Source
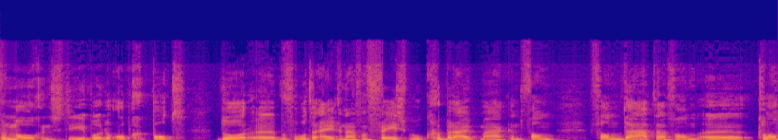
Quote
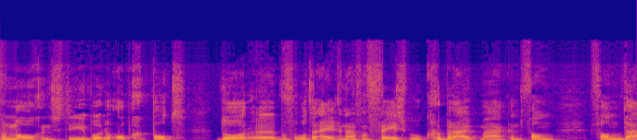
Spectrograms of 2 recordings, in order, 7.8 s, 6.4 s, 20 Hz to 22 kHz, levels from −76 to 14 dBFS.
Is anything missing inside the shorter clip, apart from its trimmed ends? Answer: no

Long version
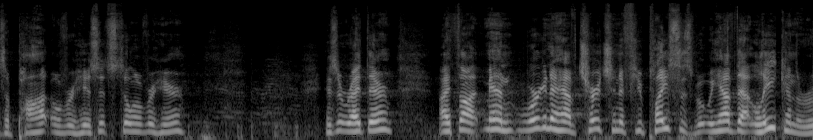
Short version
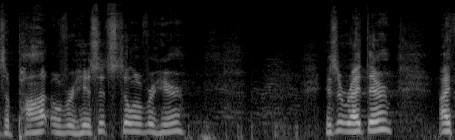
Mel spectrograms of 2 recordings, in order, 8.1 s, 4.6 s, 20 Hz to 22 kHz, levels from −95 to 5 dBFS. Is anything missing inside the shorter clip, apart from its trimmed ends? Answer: no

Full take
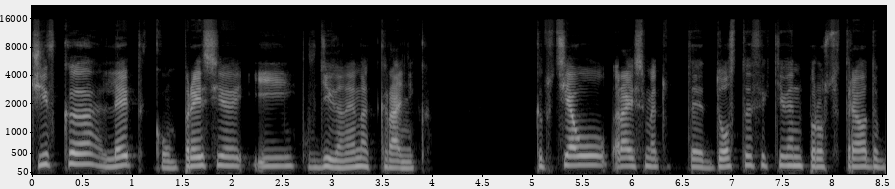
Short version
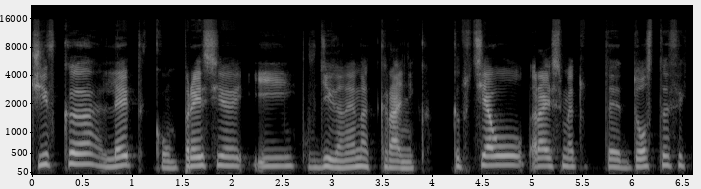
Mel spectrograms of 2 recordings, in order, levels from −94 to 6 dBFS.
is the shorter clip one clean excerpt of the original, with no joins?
no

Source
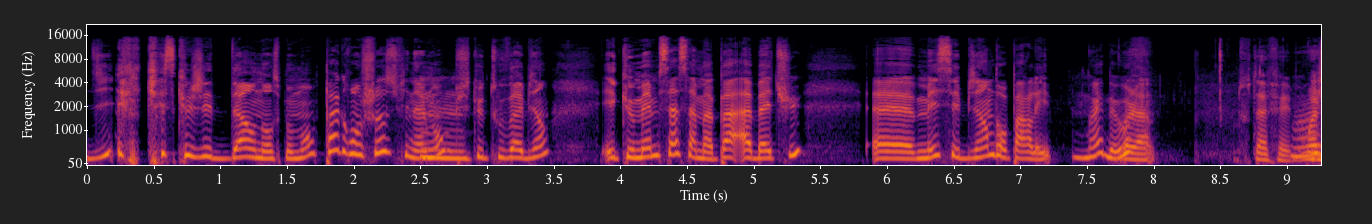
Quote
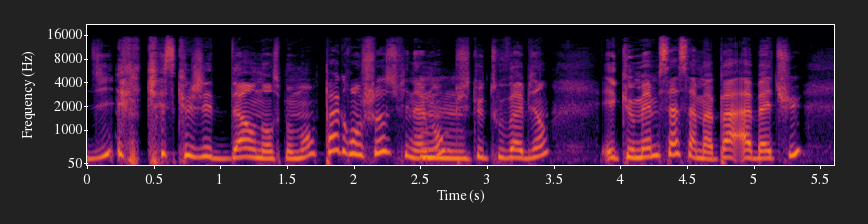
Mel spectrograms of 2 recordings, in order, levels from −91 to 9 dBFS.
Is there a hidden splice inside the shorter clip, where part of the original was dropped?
no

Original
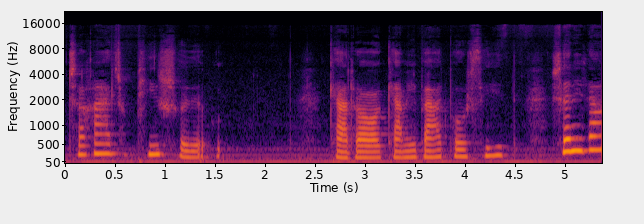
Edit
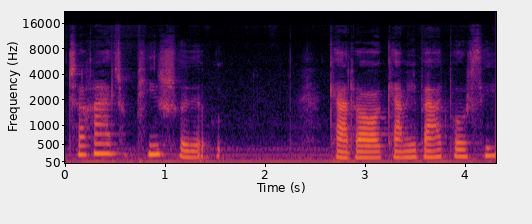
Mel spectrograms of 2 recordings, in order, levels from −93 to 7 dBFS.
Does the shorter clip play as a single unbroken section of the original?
yes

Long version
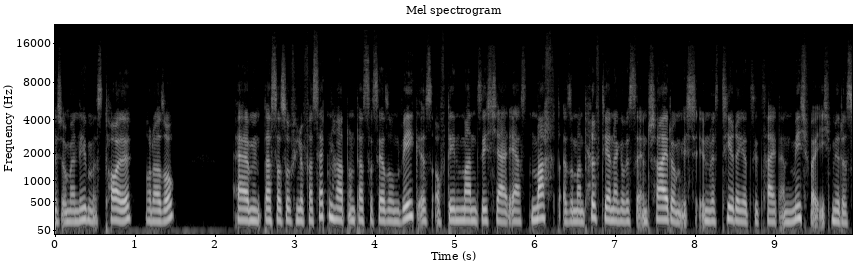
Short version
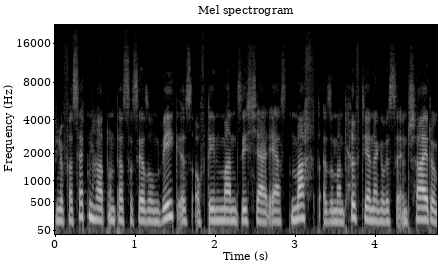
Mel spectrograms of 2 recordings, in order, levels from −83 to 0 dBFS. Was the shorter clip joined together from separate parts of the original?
no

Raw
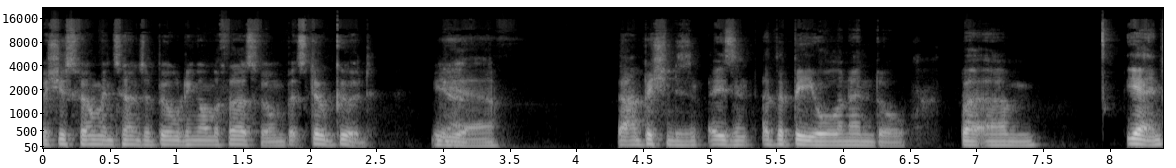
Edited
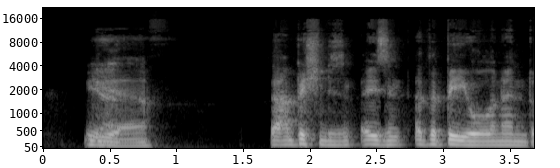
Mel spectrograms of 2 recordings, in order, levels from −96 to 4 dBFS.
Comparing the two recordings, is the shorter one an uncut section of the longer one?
yes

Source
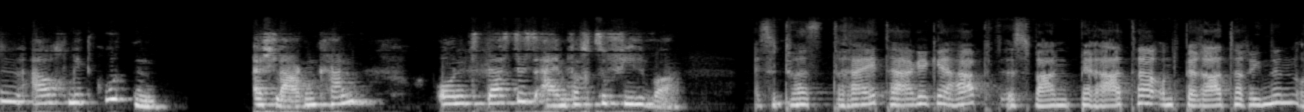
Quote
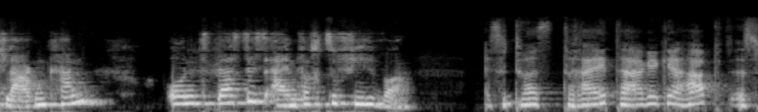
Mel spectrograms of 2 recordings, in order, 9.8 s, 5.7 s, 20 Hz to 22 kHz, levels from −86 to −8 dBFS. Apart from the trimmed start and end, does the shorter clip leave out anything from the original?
no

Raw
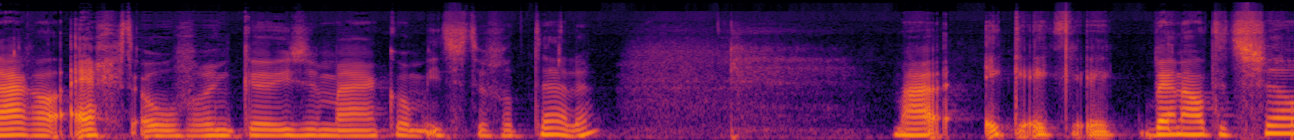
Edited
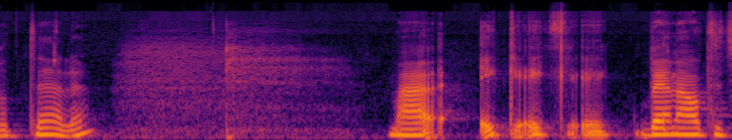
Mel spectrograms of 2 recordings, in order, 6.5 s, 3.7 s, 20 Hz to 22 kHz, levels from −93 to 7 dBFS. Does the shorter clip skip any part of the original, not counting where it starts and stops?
no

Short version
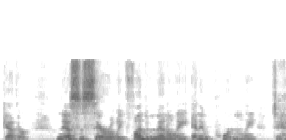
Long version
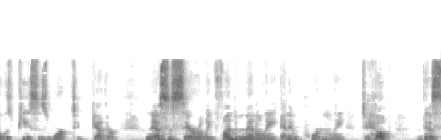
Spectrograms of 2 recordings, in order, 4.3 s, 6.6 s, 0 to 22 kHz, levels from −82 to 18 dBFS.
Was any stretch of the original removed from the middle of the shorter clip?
no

